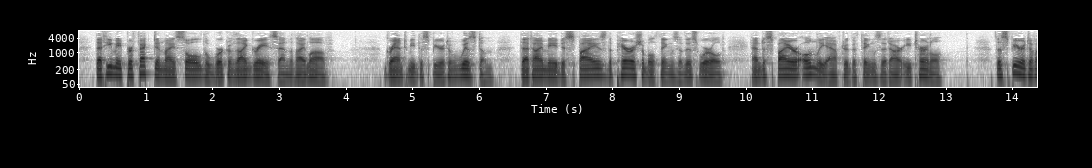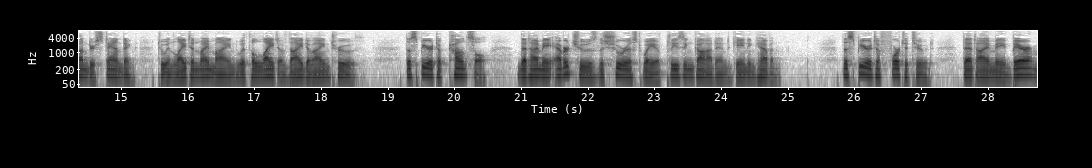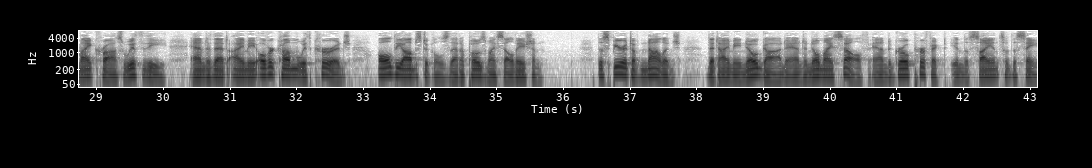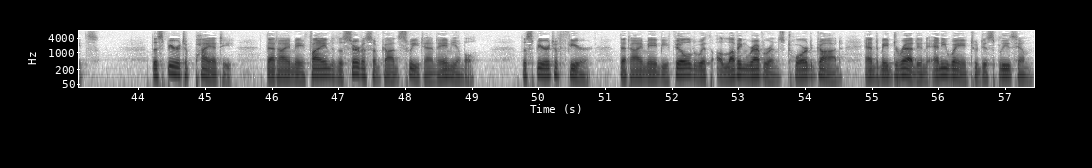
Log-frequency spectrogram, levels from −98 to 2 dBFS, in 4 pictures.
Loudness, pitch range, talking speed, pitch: -21 LUFS, 80-105 Hz, 165 wpm, 90 Hz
